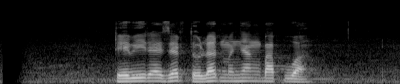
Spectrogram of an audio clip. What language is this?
Javanese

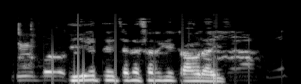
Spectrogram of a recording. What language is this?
Sindhi Bhil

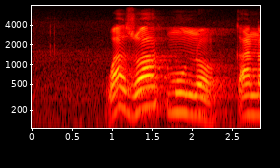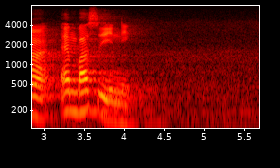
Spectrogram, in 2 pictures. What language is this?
Venda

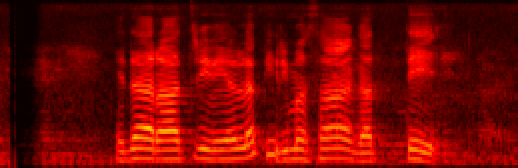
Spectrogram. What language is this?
Sinhala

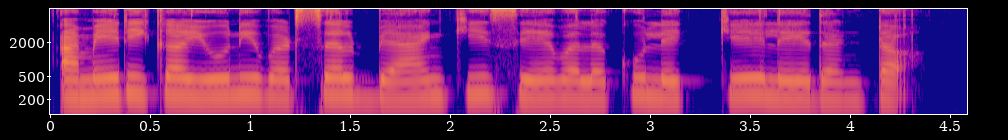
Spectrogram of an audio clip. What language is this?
Telugu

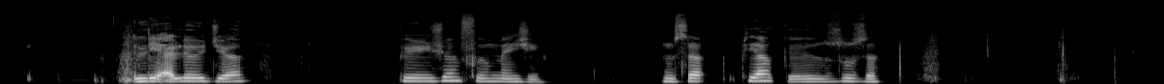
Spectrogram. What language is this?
Fe'fe'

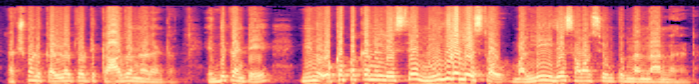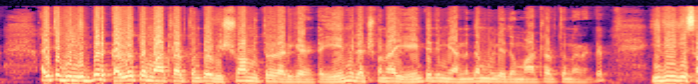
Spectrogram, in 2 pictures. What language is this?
Telugu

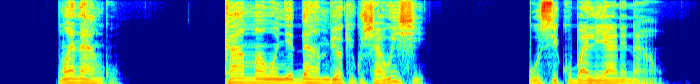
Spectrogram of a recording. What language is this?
Swahili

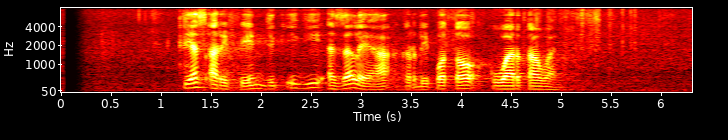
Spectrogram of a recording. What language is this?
Sundanese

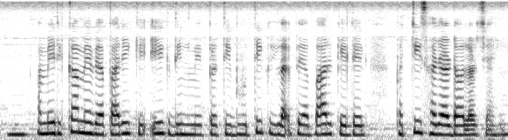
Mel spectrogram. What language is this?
Maithili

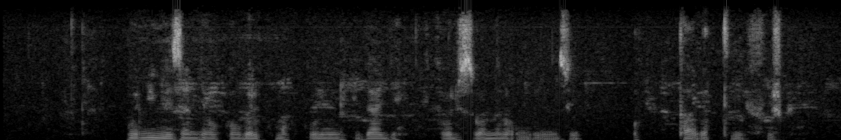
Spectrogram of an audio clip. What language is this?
Kinyarwanda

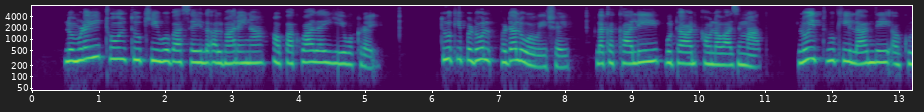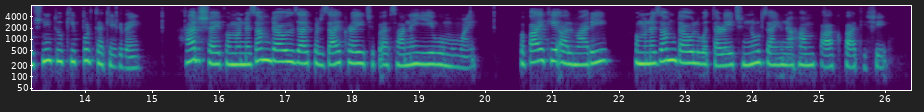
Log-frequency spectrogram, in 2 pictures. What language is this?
Pashto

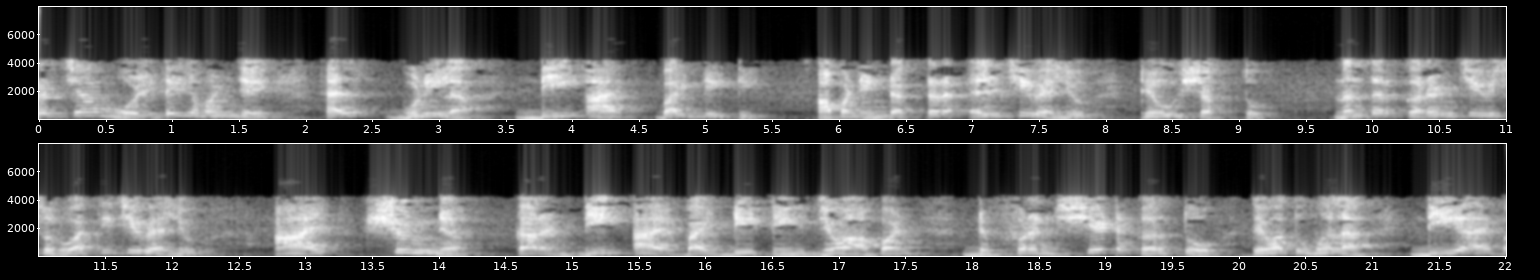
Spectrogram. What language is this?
Marathi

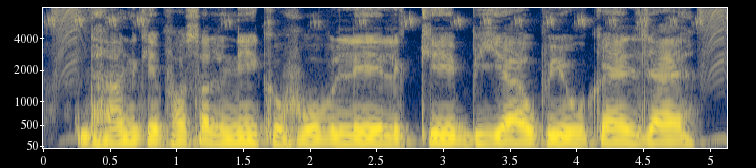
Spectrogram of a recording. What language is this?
Maithili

